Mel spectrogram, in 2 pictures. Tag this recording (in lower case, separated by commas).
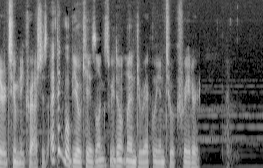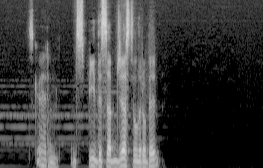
speech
